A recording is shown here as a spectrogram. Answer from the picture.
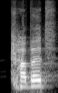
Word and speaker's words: cupboard: in british pronunciation um cupboard is a good one says crystal yep cupboard it's spelt with a p but the p is not pronounced subtle is a very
